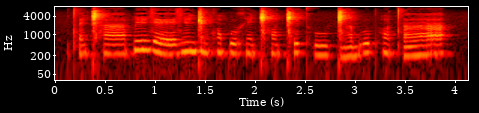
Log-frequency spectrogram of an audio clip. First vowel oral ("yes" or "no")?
no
